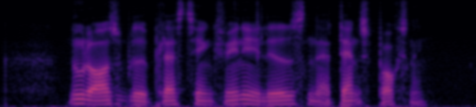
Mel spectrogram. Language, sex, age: Danish, male, 22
